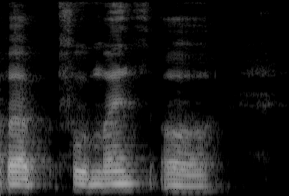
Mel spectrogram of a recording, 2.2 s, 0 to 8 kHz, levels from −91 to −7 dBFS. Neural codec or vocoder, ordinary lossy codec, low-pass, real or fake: none; none; none; real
